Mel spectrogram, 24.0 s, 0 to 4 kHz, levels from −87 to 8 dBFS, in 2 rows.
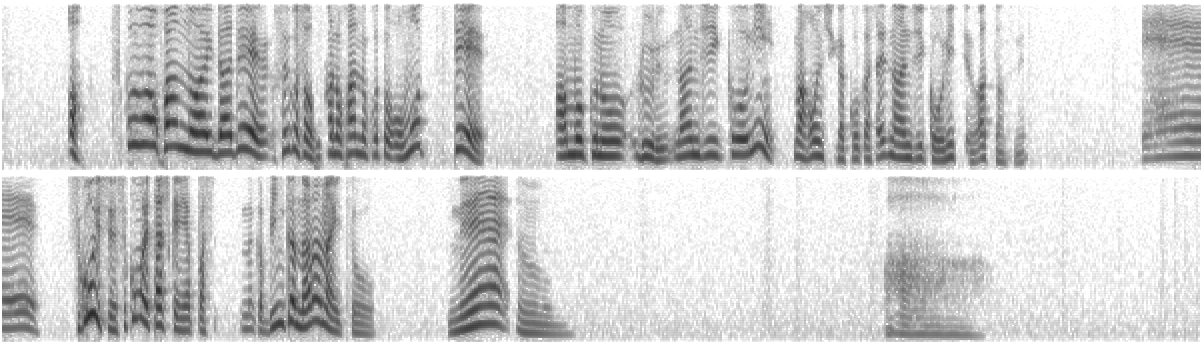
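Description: Speech over a call path whose 4 kHz ceiling fits a G.711 A-law codec, with no faults to report.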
